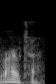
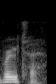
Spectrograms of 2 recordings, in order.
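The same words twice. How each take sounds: First: The word is pronounced the American way. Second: The word is pronounced the British way. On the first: "In America, you say router" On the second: "in the U K, we say router"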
